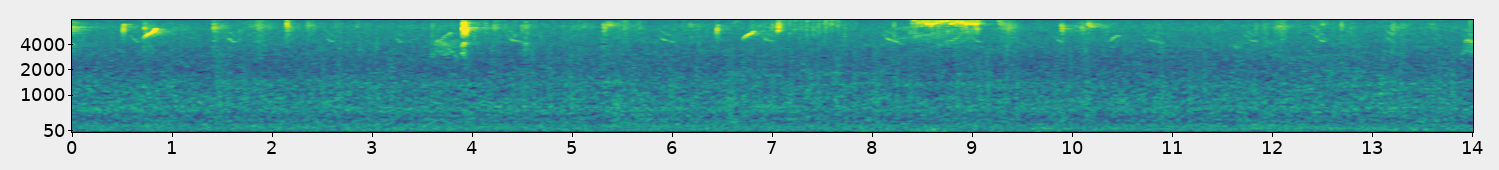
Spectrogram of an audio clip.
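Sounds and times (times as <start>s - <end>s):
low background rumble: 0.0s - 14.0s
small birds chirping: 0.0s - 14.0s.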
